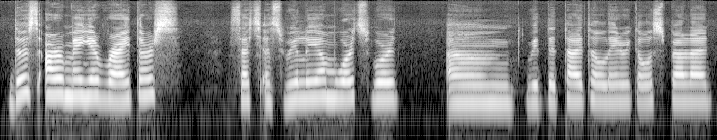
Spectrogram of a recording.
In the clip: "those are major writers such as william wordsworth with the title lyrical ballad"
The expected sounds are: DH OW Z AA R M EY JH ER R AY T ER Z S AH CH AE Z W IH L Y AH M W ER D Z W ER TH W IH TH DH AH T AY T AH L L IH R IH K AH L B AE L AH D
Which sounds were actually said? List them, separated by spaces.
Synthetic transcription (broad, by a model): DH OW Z AA R M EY ER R AY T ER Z S AH CH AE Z W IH L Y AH M W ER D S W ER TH W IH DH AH T AY T AH L L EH R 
